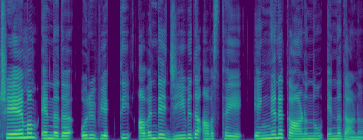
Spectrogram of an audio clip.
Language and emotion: Malayalam, neutral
